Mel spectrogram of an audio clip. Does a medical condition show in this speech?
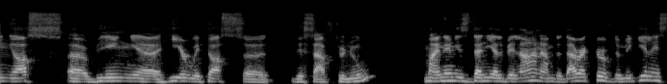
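No.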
